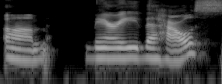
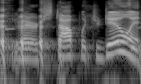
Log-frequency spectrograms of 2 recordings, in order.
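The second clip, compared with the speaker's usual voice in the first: articulate classroom teacher voice, lower tone, enunciated, slightly southern; 6 dB louder than usual. Asked whether they have a teacher voice, a former teacher shows their teacher voice. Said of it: "Do you have the teacher voice?".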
